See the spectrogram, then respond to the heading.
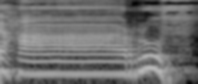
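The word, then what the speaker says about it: harus: অথবা হারুস, রুস, উচ্চারণটা হবে হারুস।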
